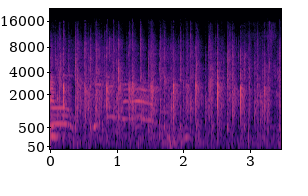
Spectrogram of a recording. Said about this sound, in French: S'il vous plaît, on applaudit Simon-Pierre Bilodeau, notre invité de la journée.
